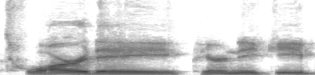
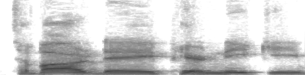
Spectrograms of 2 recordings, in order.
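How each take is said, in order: First: The first word begins with a W sound. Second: The first word begins with a V sound. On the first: The speaker calls it wrong. "It looks like Tuarde Pierniki" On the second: The speaker calls it right. "the W's are V's, so they pronounce it Tavarde Pierniki"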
